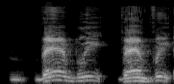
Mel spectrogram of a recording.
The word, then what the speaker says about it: VanVleet: I mean, because the thing is, VanVleet. I always mispronounce the guy. I want to say Fleet. I want to say Fleet every time.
